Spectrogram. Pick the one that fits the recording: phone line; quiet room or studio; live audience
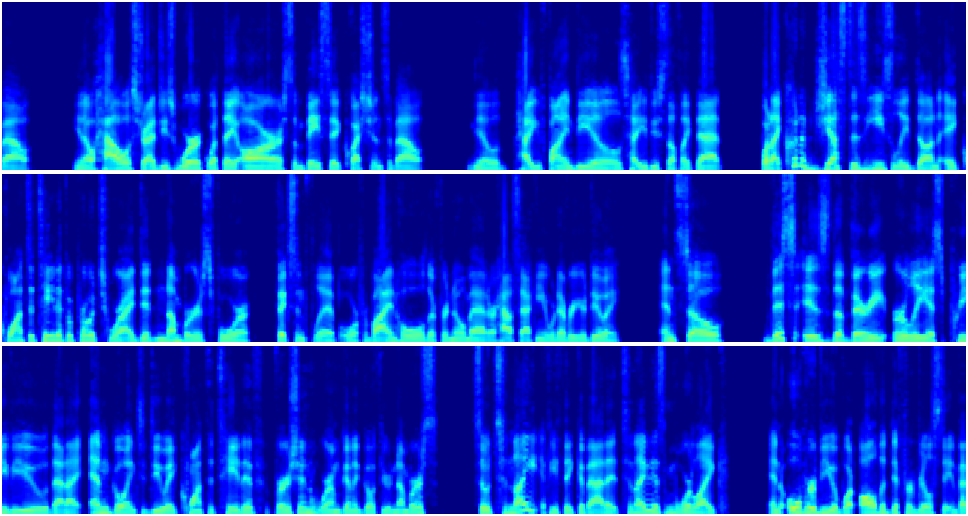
live audience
